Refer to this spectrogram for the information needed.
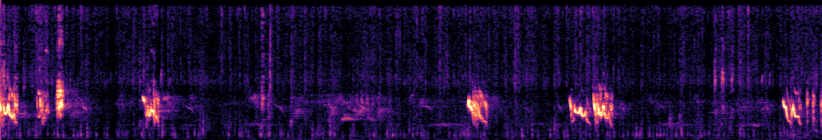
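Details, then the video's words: Budgerigar, an Australian parrot, giving short bright chirps in scattered bursts of one or two notes, separated by quiet gaps, over a faint low background hum. "budgie sounds | Australian parrot sounds | parakeet chirping sounds | bajri parrot ke awaz"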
